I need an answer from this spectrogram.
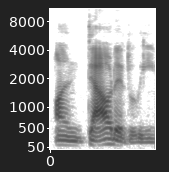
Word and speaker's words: undoubtedly: What does undoubtedly mean? 叫不用怀疑的，毋庸置疑的。 Don't forget, this B is silent. Don't read the B.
